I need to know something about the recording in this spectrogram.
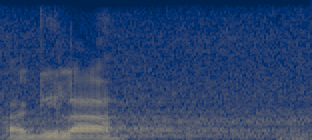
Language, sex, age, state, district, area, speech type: Maithili, male, 30-45, Bihar, Purnia, rural, read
